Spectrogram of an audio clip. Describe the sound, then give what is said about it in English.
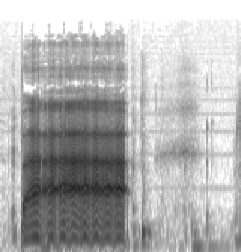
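A single loud, wavering sheep bleat, voiced by a person imitating the sheep in a comedic retelling of a Hannibal Lecter scene, lasts about a second before fading into quiet room noise and the start of someone speaking. “And Hannibal Lecter turns to the sheep and says, winks.”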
